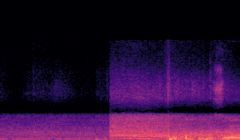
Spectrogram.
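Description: Quiet outdoor background noise with a faint steady low hum; about halfway through it cuts suddenly to a much louder rush of noise, and a man's voice begins near the end.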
